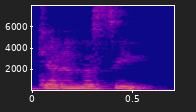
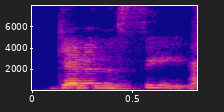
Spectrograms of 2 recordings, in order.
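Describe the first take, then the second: First: Said in the usual way. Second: Louder, final order; mother losing patience with the car seat, firm; firmer command. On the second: Retold or imitated. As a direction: put your foot down this time. Mom ordering daughter, repeated.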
